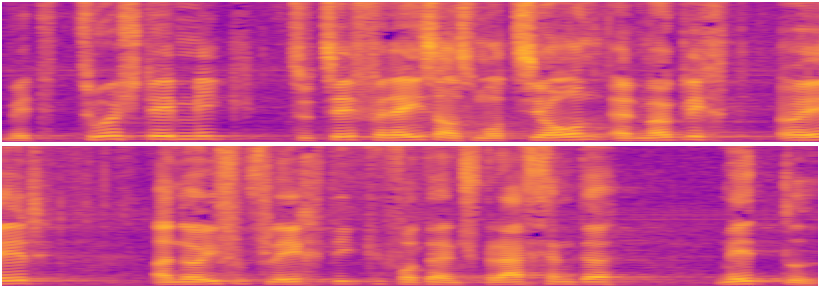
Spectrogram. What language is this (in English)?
Swiss German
